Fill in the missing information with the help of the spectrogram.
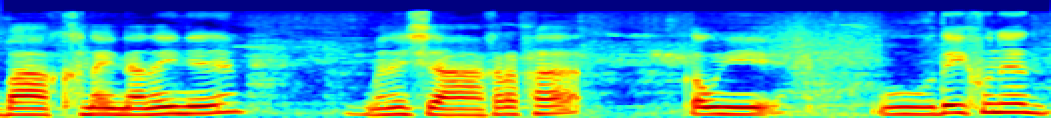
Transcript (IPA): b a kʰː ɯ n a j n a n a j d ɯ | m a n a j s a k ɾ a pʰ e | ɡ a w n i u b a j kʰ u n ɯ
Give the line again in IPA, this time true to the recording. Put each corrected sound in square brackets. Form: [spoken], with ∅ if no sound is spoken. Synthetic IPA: b a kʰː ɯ n a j n a n a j [n] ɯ | m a n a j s a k ɾ a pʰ [a] | [k] a w n i u [d] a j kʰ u n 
